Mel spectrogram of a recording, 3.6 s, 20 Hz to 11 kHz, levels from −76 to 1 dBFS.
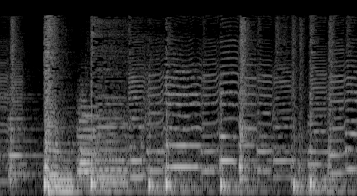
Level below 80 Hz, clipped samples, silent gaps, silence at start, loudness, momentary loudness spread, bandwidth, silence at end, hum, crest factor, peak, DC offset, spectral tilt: -40 dBFS; under 0.1%; none; 0 s; -27 LUFS; 8 LU; 9.2 kHz; 0 s; none; 18 dB; -8 dBFS; under 0.1%; -5.5 dB/octave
